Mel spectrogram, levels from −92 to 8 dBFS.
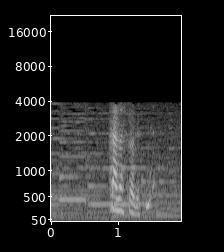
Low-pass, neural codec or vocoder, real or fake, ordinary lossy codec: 7.2 kHz; none; real; AAC, 16 kbps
